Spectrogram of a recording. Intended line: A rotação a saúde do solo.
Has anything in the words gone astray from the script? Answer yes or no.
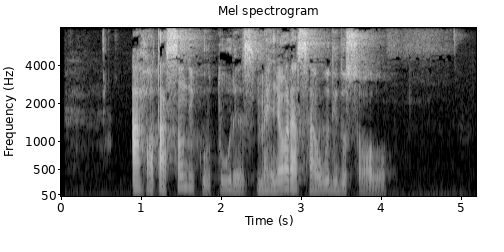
yes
